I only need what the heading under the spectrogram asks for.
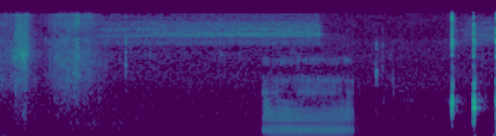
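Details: Chow Chow dozing; a soft, buzzy, fluttering snore of about a second comes midway through quiet, followed by a couple of sharp clicks near the end.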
